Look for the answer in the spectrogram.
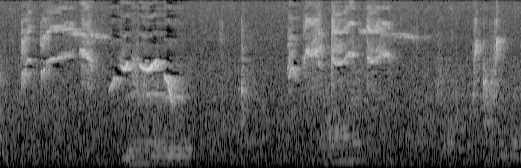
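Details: Orange-headed thrush in Indonesian teler style, used as a lure to raise birds' emotion. It gives clustered bursts of high chirps and whistled phrases, with a brief lower harmonic, buzzy note in between, in irregular rapid groups.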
